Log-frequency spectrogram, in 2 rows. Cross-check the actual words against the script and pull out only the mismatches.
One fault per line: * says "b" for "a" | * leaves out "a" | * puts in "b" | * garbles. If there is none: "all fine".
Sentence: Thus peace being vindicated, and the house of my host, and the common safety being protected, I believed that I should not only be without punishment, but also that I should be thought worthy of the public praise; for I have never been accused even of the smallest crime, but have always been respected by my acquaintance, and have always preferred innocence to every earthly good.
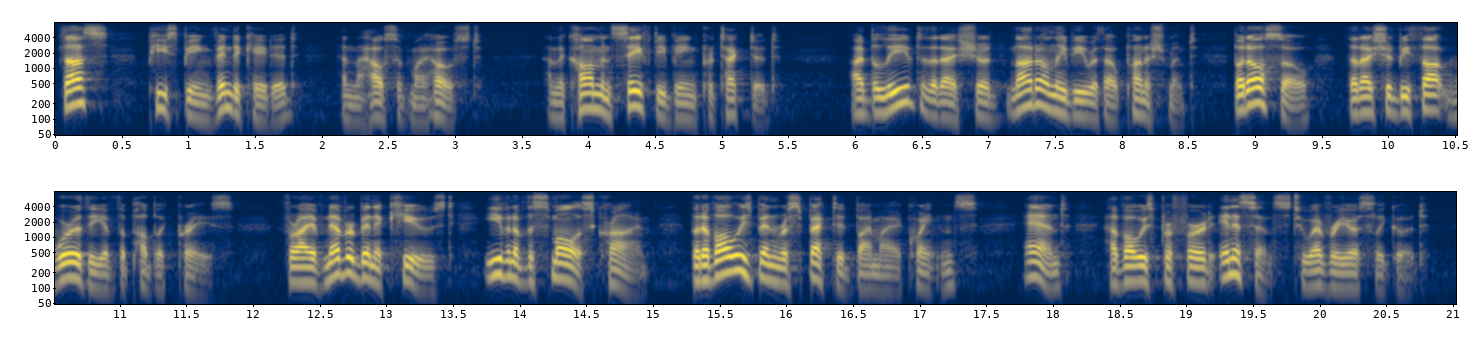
all fine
